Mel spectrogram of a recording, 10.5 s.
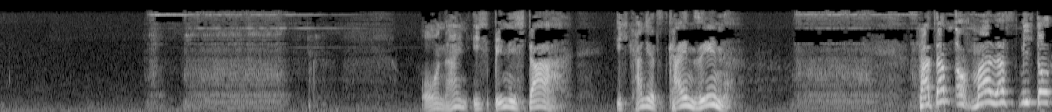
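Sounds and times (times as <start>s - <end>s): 
electric doorbell ringing: 1.5s - 3.8s, 8.0s - 10.2s
speech: 4.2s - 7.4s, 9.2s - 10.5s.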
